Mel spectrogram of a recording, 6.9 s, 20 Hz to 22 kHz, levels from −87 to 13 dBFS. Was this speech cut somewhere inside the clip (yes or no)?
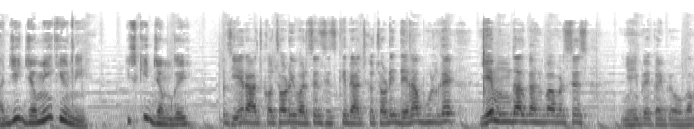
yes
